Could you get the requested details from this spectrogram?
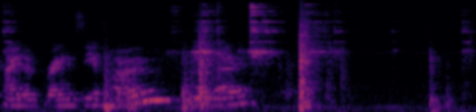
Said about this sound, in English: what I'm about to do is just put in a spoon in the Prosecco to keep it fizzy.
